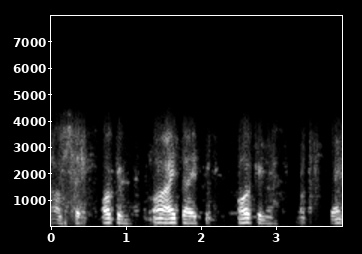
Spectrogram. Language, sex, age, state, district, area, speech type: Kannada, male, 45-60, Karnataka, Ramanagara, urban, conversation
